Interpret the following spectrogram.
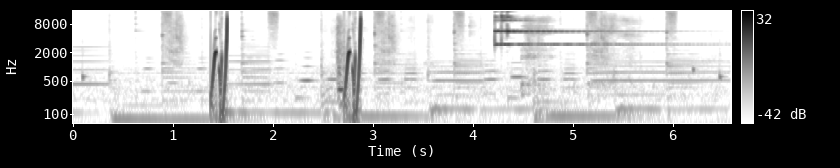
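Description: Light background music with added comic sound effects: two quick upward pitch sweeps about a second and a half apart, the loudest sounds here, then a bright bell-like ding that rings on and fades.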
